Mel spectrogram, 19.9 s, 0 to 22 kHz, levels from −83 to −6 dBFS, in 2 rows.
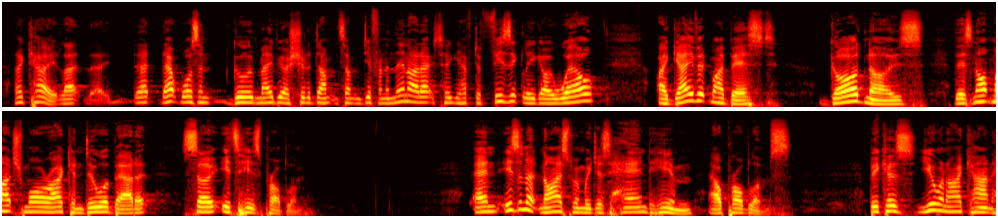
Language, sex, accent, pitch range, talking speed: English, male, Australian, 150-195 Hz, 170 wpm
